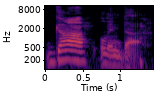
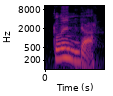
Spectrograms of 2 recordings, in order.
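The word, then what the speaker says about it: Galinda: a little confusing but her actual name is G Linda um there is a scene in the musical and the movie where Dr Dy Mounds who is a goat cannot pronounce her name correctly and keep saying Glenda um and he explains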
